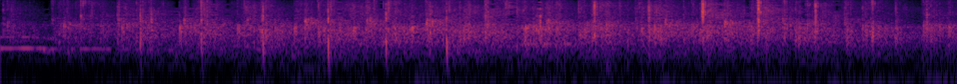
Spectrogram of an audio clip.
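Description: An audience at a church applauds steadily, many hands clapping in a dense, even patter that fills the room at moderate loudness for several seconds.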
